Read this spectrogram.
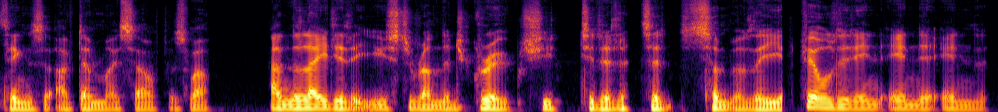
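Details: Adult man with aphasia after a sudden stroke, treated with speech and language therapy and flashcard vocabulary work; still has word-finding difficulty, cannot read a script, and tires as the day goes on; aphasia.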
